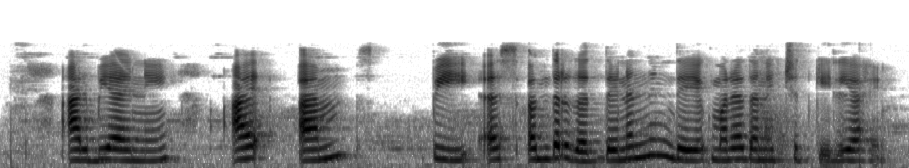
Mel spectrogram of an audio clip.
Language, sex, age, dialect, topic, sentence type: Marathi, female, 18-24, Varhadi, banking, statement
